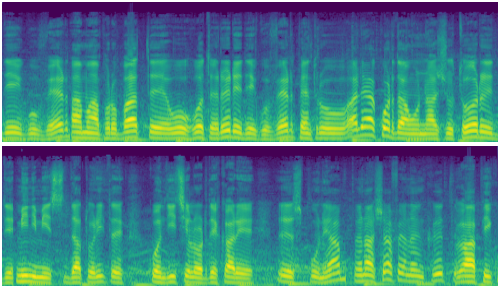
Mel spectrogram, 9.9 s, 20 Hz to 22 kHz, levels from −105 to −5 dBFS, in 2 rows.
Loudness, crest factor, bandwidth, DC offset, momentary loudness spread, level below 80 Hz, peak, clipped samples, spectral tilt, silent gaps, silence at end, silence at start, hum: -14 LUFS; 14 dB; 12.5 kHz; under 0.1%; 5 LU; -38 dBFS; 0 dBFS; under 0.1%; -7 dB/octave; none; 0 s; 0 s; none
